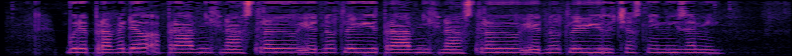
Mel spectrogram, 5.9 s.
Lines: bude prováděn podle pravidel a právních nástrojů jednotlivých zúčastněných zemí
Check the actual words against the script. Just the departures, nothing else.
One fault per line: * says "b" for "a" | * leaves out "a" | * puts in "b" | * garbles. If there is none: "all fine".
* says "pravidel a právních nástrojů jednotlivých" for "prováděn podle pravidel a"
